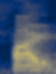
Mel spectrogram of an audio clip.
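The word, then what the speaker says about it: fight: फाइट, जीएस क्या होगा?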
